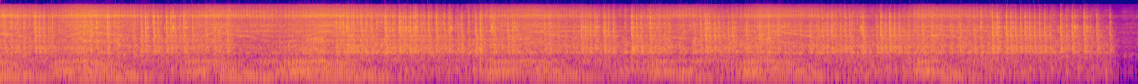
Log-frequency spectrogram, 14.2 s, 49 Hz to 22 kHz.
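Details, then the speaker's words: Bajaj CT 100 motorcycle with 17,000 km, idling steadily with a rapid, uneven metallic knocking inside the engine case; loose balancer weight striking the cover. "है कि इसका engine से sound आ रहा है बहुत अजीब सा मुंडा रहा है"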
